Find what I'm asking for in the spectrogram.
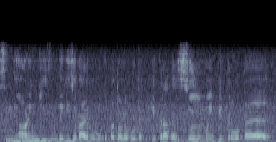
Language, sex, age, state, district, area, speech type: Sindhi, male, 18-30, Rajasthan, Ajmer, urban, spontaneous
